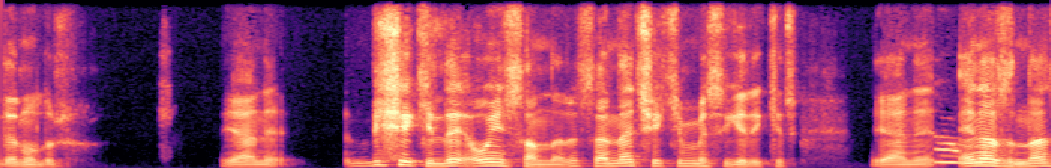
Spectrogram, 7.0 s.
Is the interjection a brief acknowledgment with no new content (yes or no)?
yes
